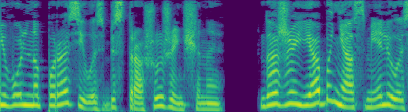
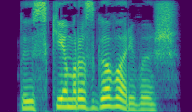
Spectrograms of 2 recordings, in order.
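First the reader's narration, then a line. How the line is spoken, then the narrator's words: Growling dragon. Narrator (Russian): зарычал дракон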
